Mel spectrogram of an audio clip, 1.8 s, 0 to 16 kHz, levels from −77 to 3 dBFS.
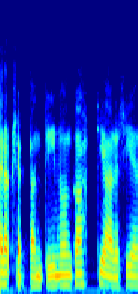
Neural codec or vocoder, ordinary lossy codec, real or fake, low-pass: codec, 32 kHz, 1.9 kbps, SNAC; Opus, 24 kbps; fake; 14.4 kHz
